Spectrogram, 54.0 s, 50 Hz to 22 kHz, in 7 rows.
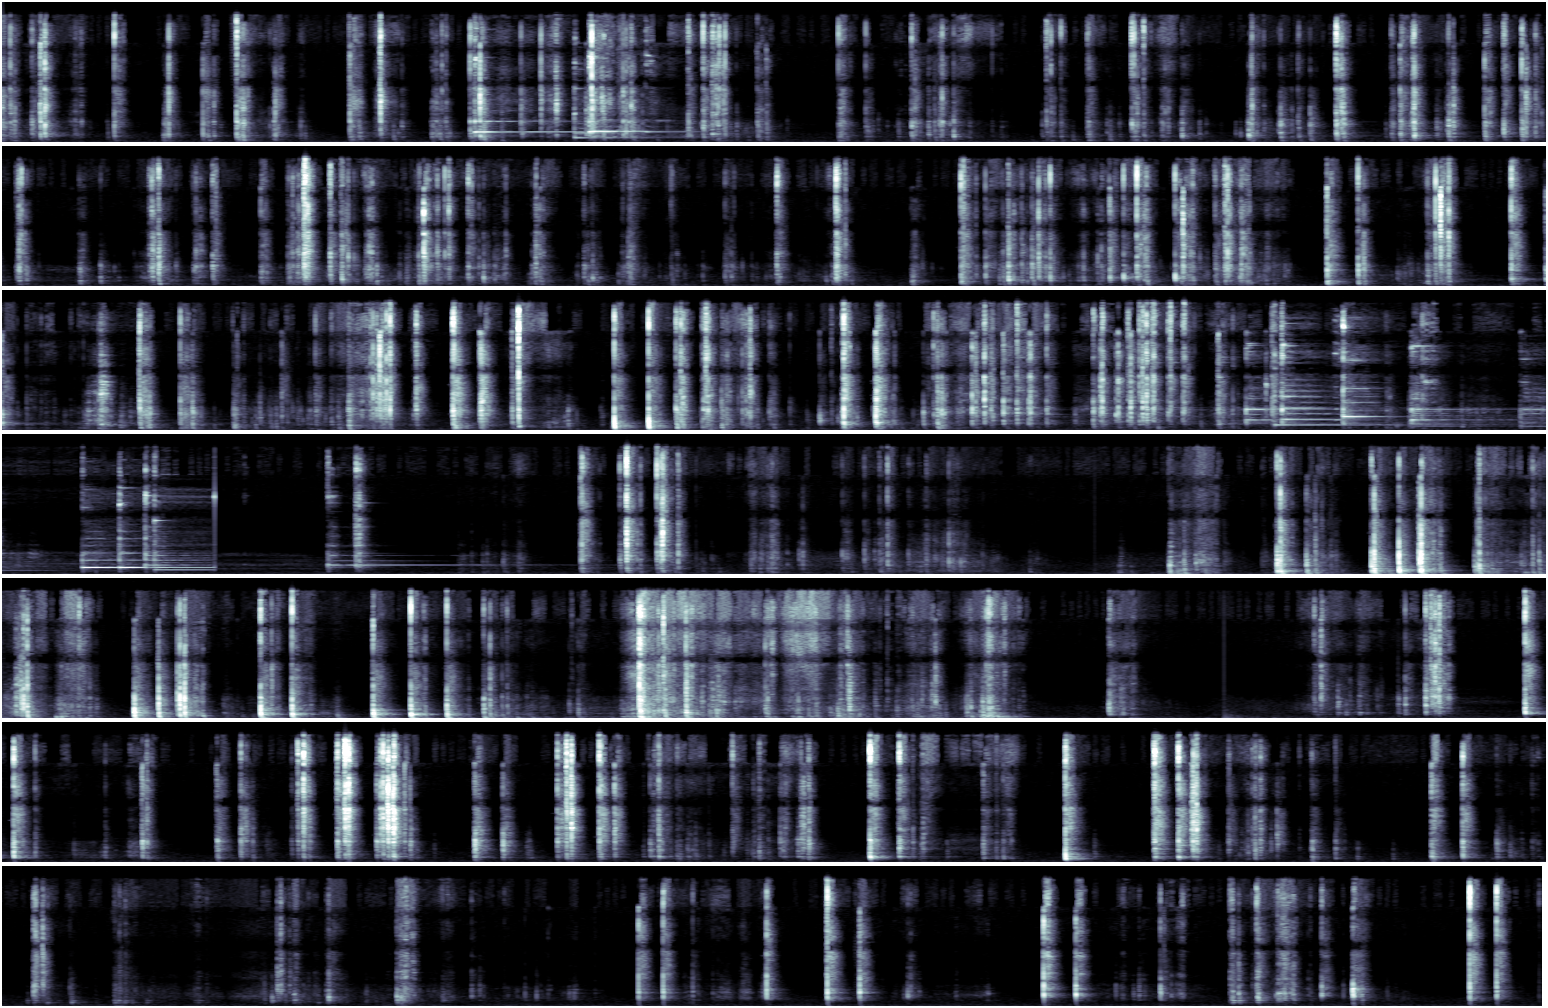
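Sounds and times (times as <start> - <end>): plastic toy pieces clicking: 0.0 - 22.5, 37.5 - 46.7.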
